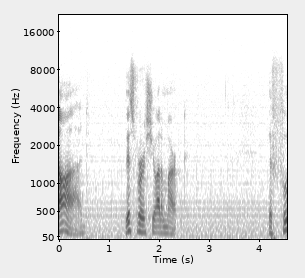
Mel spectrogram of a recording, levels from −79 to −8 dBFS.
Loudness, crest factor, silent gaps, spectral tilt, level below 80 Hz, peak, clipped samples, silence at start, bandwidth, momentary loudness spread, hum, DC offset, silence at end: -38 LUFS; 26 dB; none; -4.5 dB/octave; -62 dBFS; -14 dBFS; under 0.1%; 0 s; over 20 kHz; 19 LU; 60 Hz at -60 dBFS; under 0.1%; 0 s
